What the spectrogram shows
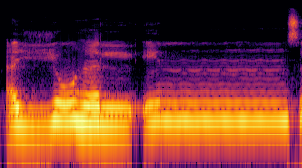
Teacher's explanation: نون ساکن کے بعد حروف اخفاء میں سے سین ہے، آپ نے نوز میں ساؤنڈ لے کے جانا ہے ، الف مدہ 1 سیکنڈ سین کو کھینچنا بھی ہے۔ یا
